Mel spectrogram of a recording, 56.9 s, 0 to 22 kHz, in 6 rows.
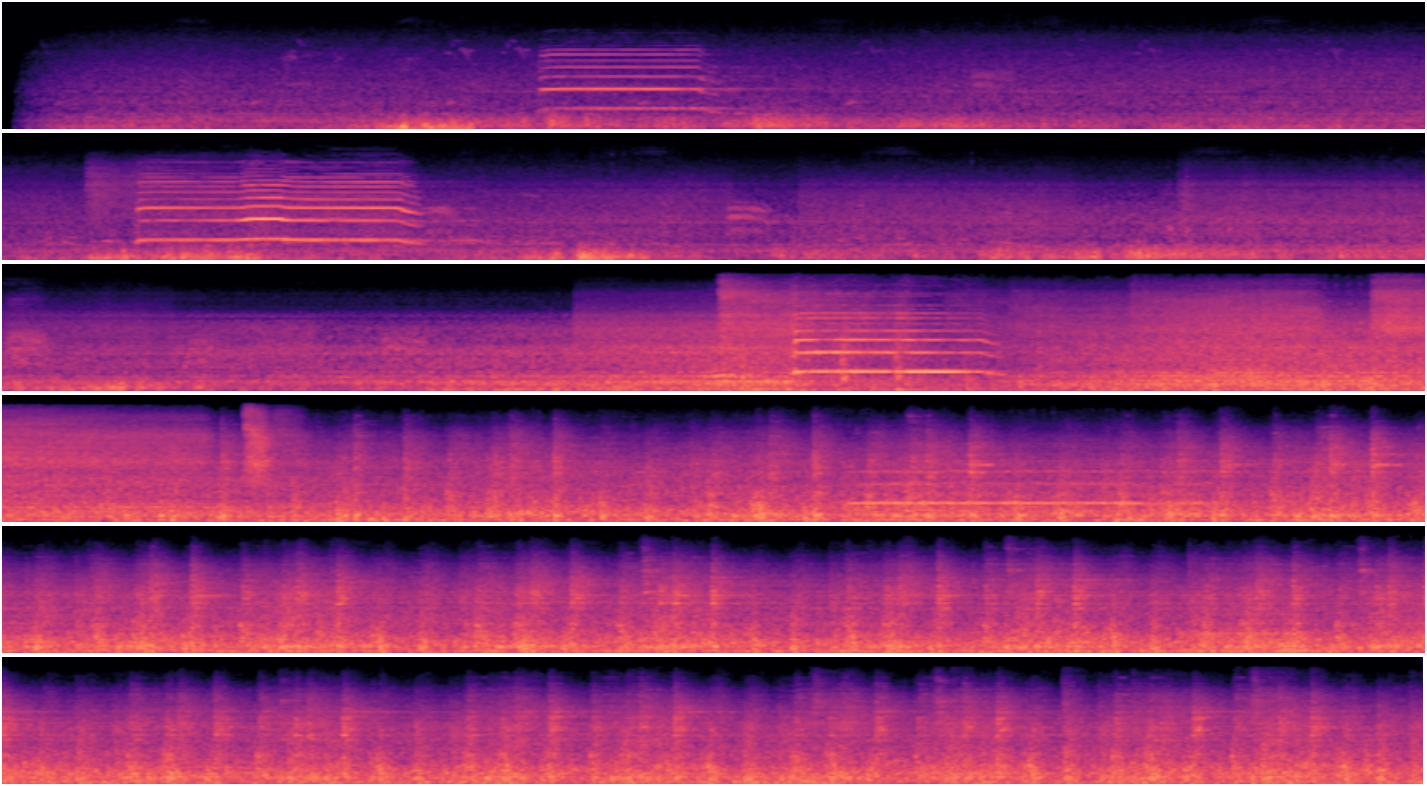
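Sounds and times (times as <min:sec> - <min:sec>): locomotive horn honking: 0:03.6 - 0:05.0, 0:10.4 - 0:12.4, 0:23.8 - 0:25.8, 0:34.1 - 0:36.6
train wheels clickety-clack: 0:22.8 - 0:56.9.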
